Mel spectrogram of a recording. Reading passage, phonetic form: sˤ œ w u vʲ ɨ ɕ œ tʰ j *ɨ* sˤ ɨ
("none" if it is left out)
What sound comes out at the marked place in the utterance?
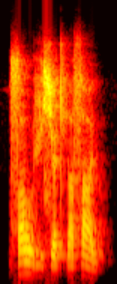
ɨ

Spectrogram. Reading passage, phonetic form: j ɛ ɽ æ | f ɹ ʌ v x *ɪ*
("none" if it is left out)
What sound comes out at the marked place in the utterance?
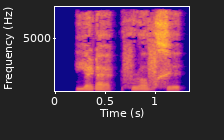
ɪ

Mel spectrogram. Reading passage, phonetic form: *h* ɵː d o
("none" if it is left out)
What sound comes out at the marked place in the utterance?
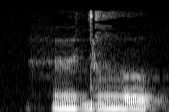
h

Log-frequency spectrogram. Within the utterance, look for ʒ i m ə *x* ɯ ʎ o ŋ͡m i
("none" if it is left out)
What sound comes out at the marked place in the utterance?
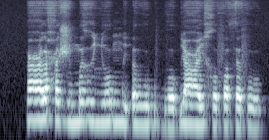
ɣ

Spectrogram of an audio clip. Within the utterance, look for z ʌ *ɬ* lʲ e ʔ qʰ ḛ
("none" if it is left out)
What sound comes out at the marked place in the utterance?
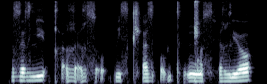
z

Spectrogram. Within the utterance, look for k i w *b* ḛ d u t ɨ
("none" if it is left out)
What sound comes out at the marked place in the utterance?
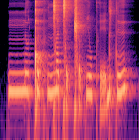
pʰ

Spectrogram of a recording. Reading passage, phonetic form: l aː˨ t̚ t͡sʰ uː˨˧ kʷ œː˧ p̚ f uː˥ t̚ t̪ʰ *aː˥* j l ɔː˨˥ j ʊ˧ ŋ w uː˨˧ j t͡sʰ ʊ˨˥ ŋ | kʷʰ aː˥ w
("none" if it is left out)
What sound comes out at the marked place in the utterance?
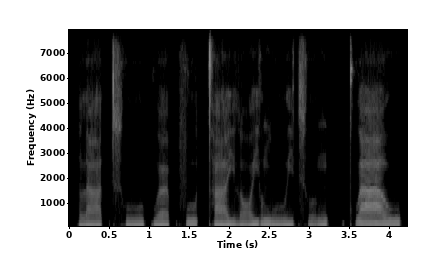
aː˧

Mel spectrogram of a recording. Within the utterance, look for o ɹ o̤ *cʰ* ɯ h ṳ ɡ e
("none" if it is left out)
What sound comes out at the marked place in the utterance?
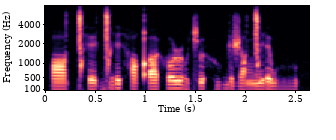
cʰ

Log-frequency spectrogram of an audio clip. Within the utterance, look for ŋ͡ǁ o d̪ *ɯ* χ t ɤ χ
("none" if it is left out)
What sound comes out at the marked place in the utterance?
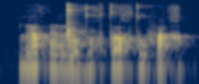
u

